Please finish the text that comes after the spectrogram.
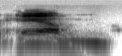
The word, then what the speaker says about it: ham: em final song always every time you see a final em remember to close your lips and pronounce it here ham then there are some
